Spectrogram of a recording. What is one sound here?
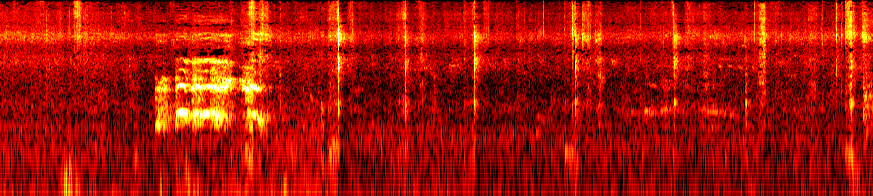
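A knife chops crisp vegetable stalks with soft taps on a cutting board.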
